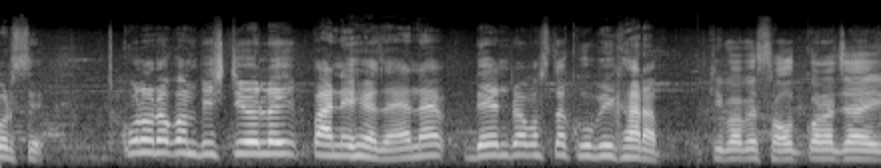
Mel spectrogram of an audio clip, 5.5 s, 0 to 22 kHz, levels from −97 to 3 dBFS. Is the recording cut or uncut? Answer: cut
